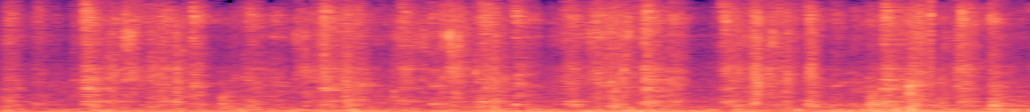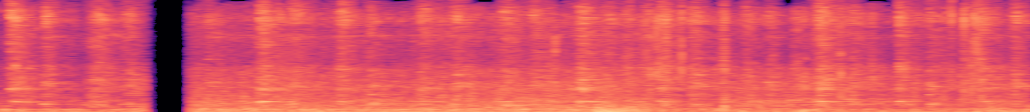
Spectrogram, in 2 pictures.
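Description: Sealed plastic pouches of sliced cucumber crinkling and rustling as they are handled, over a faint steady machine hum. The sound drops out briefly just before the six-second mark.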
